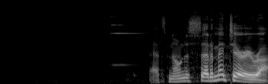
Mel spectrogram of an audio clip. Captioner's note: signal dings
